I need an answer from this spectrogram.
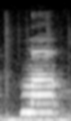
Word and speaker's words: mā: So the word ma in a flat tone, the first tone means mummy, mother, ma.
